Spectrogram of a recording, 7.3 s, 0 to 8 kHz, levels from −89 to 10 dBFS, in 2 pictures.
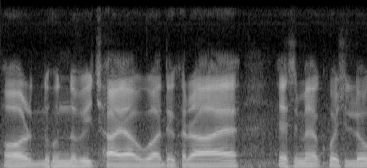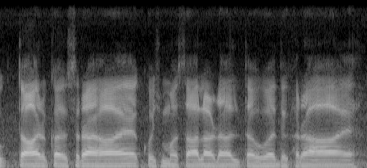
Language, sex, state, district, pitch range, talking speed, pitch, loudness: Hindi, male, Uttar Pradesh, Lalitpur, 110-115 Hz, 180 wpm, 110 Hz, -18 LUFS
